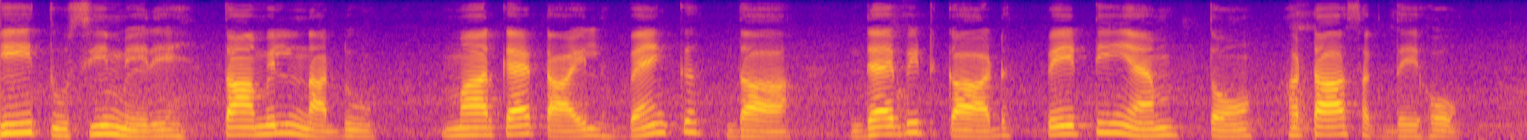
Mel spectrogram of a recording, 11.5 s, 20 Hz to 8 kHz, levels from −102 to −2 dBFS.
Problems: background sounds at intervals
